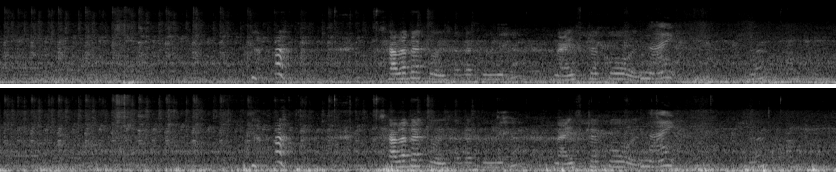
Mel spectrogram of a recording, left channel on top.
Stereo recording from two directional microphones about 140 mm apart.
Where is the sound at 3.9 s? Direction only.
35° right (ahead or behind).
